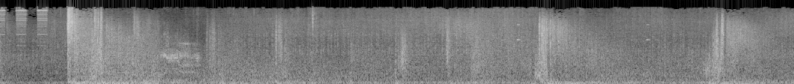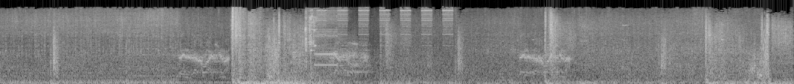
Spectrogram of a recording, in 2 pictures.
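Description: Tank guns fire with loud booming blasts.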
